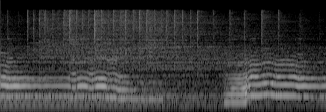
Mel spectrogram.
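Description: A male singer holds a wordless vocal line over acoustic guitar and light cymbal taps. The line wavers and slides downward, fades, then leaps back up about three seconds in.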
